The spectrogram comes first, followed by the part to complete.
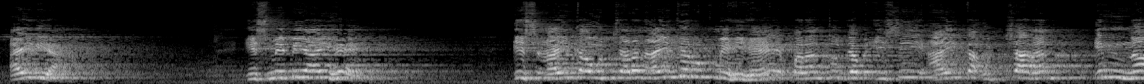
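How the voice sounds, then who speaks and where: Slow, high-voiced man in an echoey hall. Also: sharp tone. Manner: slow, deliberate, spells words out letter by letter. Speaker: teacher of Sanskrit pronunciation. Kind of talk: slow classroom lesson. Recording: very echoey hall with long reverb.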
